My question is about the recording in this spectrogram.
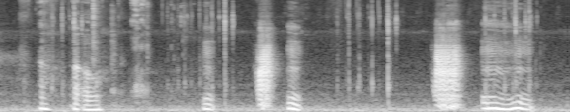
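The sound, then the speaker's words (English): Several short, muffled farts into a cushion, coming in scattered bursts with a couple of longer, buzzier ones near the end, fairly quiet over a low background hum. “I guess a good part of all of this is the fact that I'm farting into a cushion.”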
